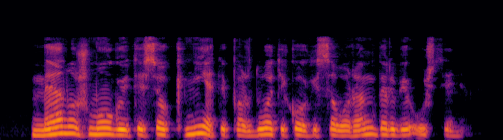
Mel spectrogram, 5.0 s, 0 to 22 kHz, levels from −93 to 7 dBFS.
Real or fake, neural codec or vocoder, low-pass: real; none; 7.2 kHz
